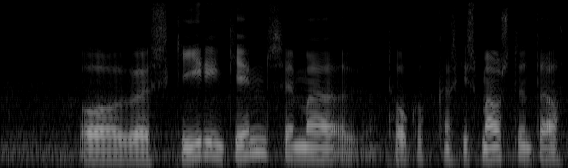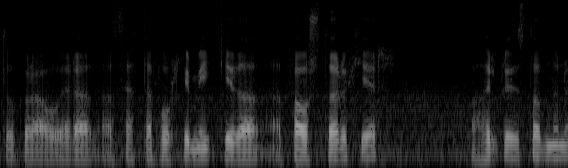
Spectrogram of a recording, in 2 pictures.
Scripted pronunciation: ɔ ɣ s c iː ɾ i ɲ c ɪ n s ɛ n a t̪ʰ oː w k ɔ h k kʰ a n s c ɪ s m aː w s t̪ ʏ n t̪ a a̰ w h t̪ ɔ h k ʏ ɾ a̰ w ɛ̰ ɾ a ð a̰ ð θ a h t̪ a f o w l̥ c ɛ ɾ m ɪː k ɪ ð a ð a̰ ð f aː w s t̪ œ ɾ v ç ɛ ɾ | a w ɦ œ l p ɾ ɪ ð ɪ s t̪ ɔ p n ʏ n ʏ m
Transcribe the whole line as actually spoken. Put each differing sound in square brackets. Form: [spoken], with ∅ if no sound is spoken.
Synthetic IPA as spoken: ɔ ɣ s c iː ɾ i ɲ c ɪ n s ɛ [m] a t̪ʰ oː w k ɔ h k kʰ a n s c ɪ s m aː w s t̪ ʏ n t̪ a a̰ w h t̪ ɔ h k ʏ ɾ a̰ w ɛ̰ ɾ a ð a̰ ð θ [ɛ] h t̪ a f o w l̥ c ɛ ɾ m ɪː [c] ɪ ð a ð a̰ ð f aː w s t̪ œ ɾ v ç ɛ ɾ | a w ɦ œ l p ɾ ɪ ð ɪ s t̪ ɔ p n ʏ n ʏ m

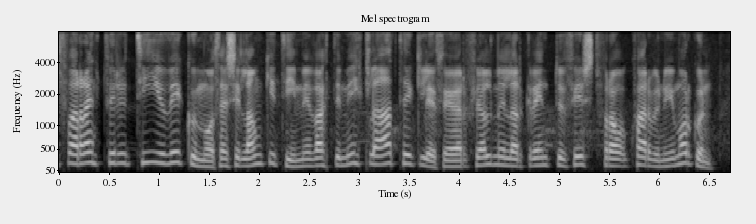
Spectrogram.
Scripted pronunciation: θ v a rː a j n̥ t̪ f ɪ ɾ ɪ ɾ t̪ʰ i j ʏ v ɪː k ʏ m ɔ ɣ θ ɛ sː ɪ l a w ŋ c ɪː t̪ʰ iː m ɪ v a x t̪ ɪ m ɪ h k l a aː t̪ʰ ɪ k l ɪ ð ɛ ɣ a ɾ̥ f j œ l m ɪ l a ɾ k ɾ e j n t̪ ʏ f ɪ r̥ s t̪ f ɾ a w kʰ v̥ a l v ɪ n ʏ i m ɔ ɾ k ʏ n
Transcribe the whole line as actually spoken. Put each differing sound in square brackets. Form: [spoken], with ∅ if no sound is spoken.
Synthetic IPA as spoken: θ v a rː a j n̥ t̪ f ɪ ɾ ɪ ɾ t̪ʰ [iː] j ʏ v ɪː k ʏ m ɔ ɣ θ ɛ sː ɪ l a w ŋ c [ɪ] t̪ʰ iː m ɪ v a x t̪ ɪ m ɪ h k l a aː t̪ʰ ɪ k l ɪ [θ] ɛ ɣ a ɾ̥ f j œ l m ɪ l a ɾ k ɾ e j n t̪ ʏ f ɪ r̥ s t̪ f ɾ a w kʰ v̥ a [ɾ] v ɪ n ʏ i m ɔ ɾ k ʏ n

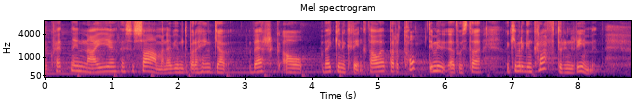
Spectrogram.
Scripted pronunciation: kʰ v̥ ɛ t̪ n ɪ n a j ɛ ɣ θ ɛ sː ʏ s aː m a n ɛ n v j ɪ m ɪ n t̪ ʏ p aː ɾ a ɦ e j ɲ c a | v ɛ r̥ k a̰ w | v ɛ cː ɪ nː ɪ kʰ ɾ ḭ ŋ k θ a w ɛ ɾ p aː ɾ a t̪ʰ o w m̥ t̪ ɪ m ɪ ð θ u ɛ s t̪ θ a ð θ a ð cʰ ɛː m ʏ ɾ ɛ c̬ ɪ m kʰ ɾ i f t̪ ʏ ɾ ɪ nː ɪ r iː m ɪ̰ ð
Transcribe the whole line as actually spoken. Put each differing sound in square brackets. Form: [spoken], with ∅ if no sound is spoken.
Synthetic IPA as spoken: kʰ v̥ ɛ t̪ n ɪ n a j ɛ ɣ θ ɛ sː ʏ s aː m a n ɛ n v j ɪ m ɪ n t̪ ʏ p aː ɾ a ɦ e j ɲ c a | v ɛ r̥ k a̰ w | v ɛ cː ɪ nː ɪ kʰ ɾ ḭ ŋ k θ a w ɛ ɾ p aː ɾ a t̪ʰ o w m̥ t̪ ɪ m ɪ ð θ u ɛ s t̪ θ a ð θ a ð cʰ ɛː m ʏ ɾ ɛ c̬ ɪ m kʰ ɾ [a] f t̪ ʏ ɾ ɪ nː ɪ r iː m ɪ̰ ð

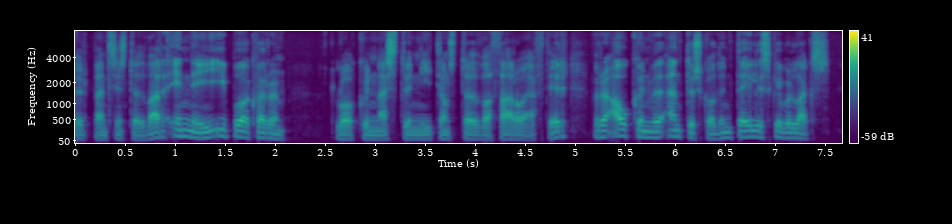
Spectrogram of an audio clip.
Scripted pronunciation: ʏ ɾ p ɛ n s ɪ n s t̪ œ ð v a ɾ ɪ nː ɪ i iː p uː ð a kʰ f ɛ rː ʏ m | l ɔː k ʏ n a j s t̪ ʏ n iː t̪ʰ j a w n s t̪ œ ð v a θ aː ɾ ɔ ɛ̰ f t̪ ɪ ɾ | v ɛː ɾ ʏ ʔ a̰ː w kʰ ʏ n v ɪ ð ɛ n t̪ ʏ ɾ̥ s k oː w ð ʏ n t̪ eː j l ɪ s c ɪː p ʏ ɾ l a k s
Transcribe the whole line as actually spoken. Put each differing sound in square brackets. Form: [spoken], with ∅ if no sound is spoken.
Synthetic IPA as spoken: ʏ ɾ p ɛ n s ɪ n s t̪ œ ð v a ɾ ɪ nː ɪ i iː p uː ð a kʰ [v] ɛ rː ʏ m | l ɔː k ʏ n a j s t̪ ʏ n iː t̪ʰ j a w n s t̪ œ ð v a θ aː ɾ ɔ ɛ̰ f t̪ ɪ ɾ | v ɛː ɾ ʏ ʔ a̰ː w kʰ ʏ n v ɪ ð ɛ n t̪ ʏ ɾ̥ s k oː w ð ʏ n t̪ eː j l ɪ s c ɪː p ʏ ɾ l a k s

